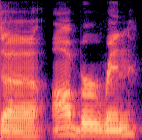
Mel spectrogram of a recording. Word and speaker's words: Oberyn: After nearly 2 decades of taking small roles on stage and television, Pascal's had his breakout role as Oberyn, is that how you say it?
